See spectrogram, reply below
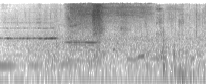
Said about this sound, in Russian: Громко скрипя тормозами, автобус останавливается и шумно открывает двери перед самым носом Кашина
